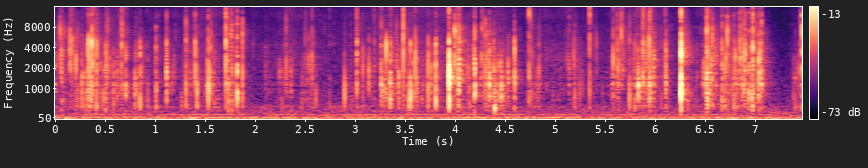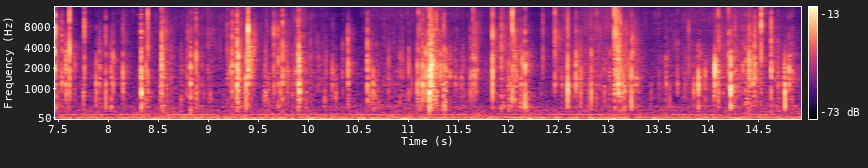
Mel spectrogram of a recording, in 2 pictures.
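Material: Plastic.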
